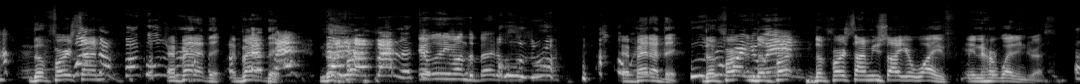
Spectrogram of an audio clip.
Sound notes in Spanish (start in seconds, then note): 1.7 Hablando en idioma extranjero; 6.2 Hablando en idioma extranjero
